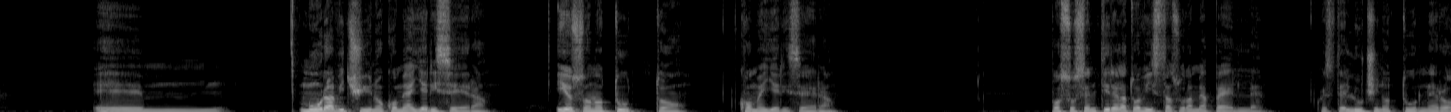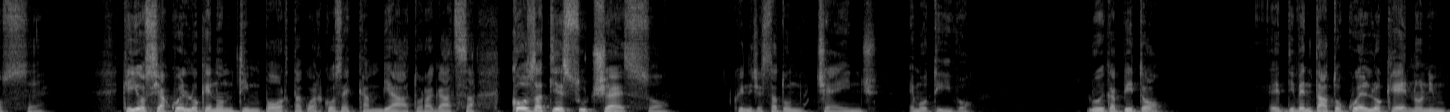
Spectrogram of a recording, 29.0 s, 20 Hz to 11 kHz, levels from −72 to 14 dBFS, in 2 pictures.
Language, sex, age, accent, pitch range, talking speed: Italian, male, 20-39, native, 110-150 Hz, 110 wpm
